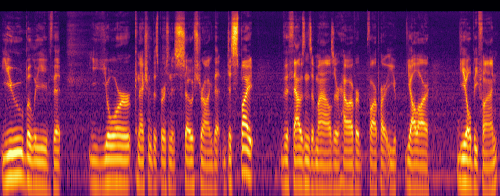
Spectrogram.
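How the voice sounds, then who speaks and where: Low-voiced young man in casual discussion. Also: steady tone, moderate pace, slight background noise. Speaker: podcast co-host.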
